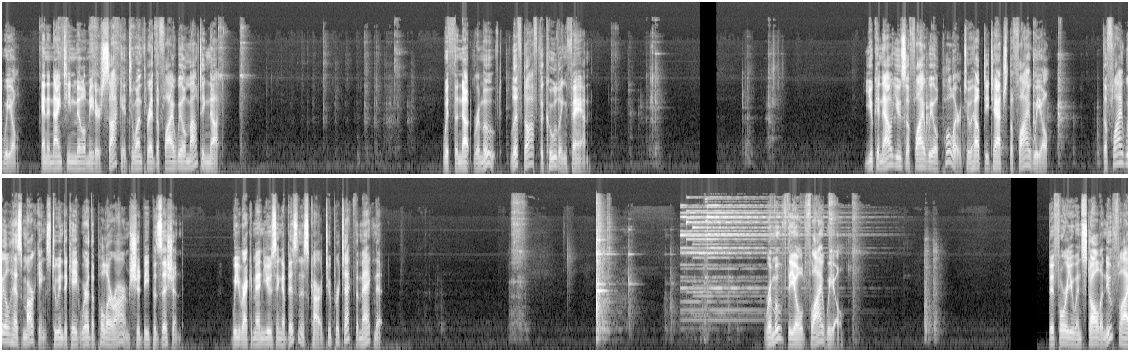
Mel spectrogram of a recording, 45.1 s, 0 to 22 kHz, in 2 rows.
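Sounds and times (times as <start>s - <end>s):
faint clicks and clinks of parts: 4.2s - 8.6s, 12.1s - 13.4s
sustained alert chime: 36.1s - 40.1s.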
